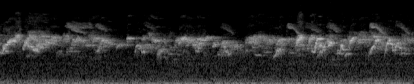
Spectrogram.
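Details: A red-whiskered bulbul singing contest: rich, rapid whistled warbles with sharp slurred notes overlapping constantly, swelling louder toward the end.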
